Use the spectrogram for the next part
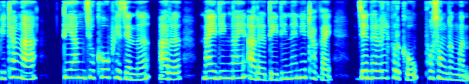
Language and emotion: Bodo, neutral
